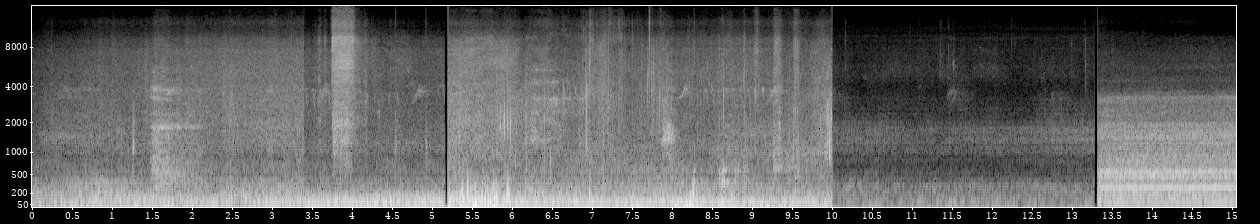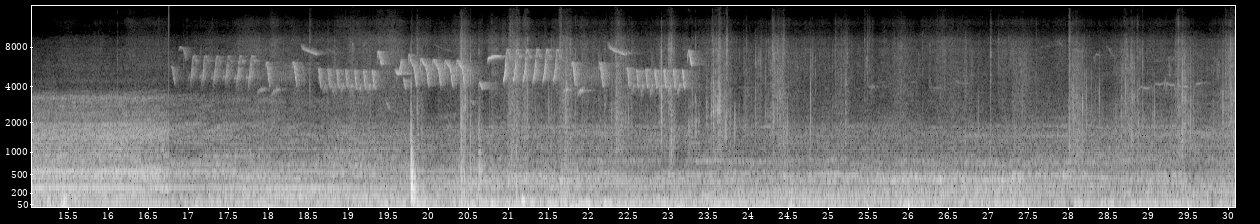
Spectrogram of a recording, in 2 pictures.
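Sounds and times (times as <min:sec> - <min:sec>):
outdoor background noise: 0:00.0 - 0:30.0
steady two-tone hum: 0:13.3 - 0:29.8
songbird trilling: 0:16.8 - 0:23.6.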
